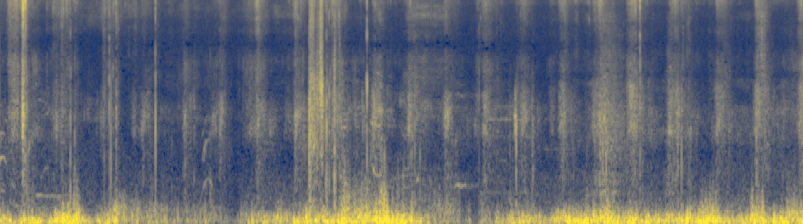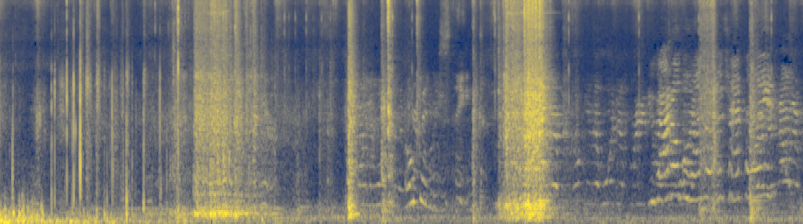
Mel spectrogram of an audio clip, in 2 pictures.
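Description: Indistinct voices of people talking outdoors, with a low rumble on the microphone through the first half.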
